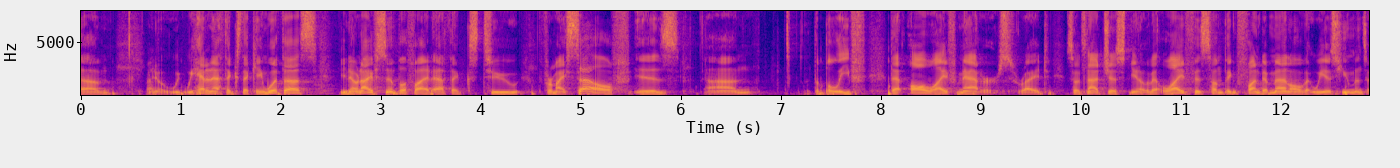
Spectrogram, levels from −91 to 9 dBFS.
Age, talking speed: 50-69, 210 wpm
